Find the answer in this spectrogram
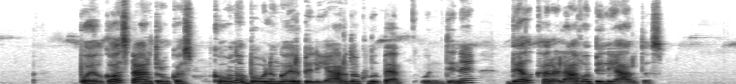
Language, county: Lithuanian, Šiauliai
